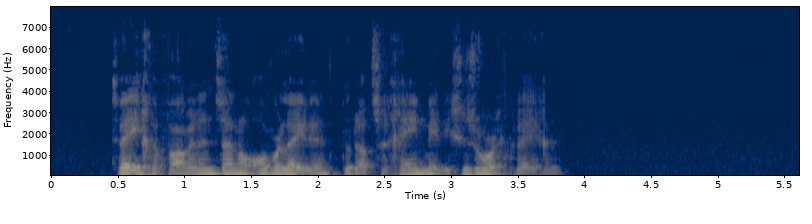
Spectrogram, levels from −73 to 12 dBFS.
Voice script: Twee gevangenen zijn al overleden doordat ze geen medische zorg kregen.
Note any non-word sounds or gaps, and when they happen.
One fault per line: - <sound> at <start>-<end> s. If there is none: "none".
none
